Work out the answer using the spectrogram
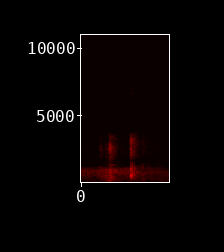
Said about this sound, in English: swing that door open, please, will you?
